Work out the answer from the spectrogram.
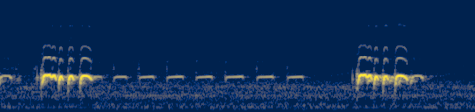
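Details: Zebra dove song as a daily prompt for other doves: a loud bubbling cluster of coos, then a steady row of about eight soft short notes, and a second loud cluster at the end.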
